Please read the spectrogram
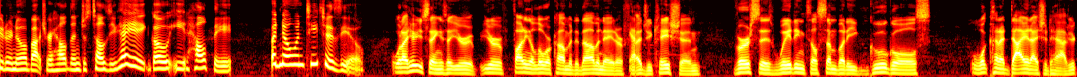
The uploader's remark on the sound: recorded at the ViVE 2023 conference in Nashville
